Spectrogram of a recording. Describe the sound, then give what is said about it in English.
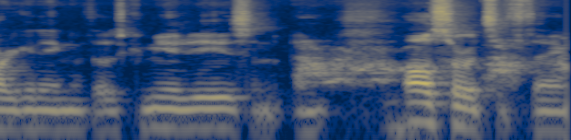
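A dog barks and yips in the background, its sounds partly masked by continuous talking in the foreground. “And how hard can you hear that dog in the background?”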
